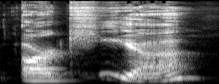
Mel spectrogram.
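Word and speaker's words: Archaea: cell can is the whole organism the domain Aria and that is how you pronounce it is also consists of unicellular organisms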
